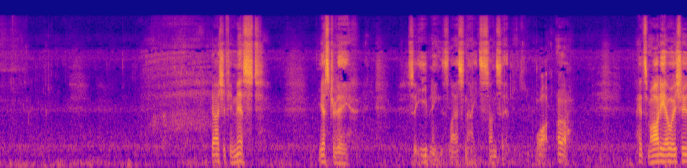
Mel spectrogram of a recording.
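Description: Small waves lap softly at the water's edge.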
